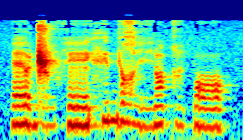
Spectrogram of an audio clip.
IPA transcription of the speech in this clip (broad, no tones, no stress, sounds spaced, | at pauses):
ɛ ə̯ ɖ͡ʐ o̤ h ẽ fʲ ʊ bʲ ʊ ʁ ɦ e̤ ɾ ɔ̃ q a̤ p ɔ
